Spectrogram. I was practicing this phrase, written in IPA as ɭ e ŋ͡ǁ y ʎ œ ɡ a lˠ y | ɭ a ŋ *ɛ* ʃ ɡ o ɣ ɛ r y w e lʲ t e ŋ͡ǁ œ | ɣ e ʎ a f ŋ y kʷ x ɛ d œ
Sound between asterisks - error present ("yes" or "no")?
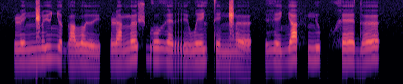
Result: yes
